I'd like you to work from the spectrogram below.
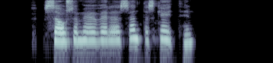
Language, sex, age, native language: Icelandic, female, 40-49, Icelandic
